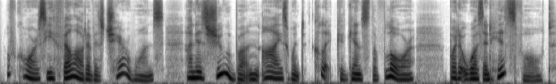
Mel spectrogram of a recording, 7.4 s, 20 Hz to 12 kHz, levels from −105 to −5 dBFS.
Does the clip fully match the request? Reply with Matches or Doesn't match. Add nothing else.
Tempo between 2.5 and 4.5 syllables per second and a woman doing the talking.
Matches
